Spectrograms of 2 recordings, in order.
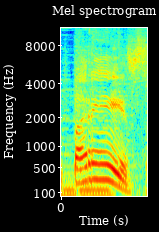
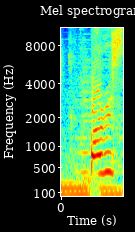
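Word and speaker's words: Paris: याद है 10 साल पहले मैंने कहा था I will take you टू पेरिस। पेरिस नहीं, पेरी।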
